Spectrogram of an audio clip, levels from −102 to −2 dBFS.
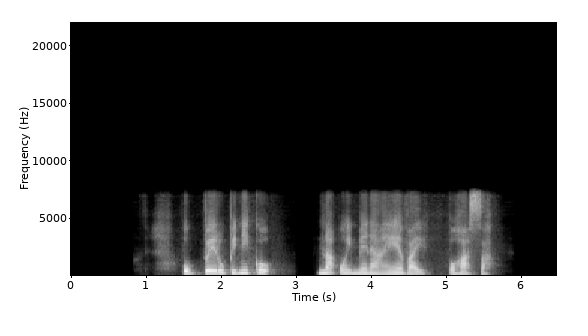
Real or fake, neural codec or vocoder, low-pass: fake; codec, 16 kHz, 0.3 kbps, FocalCodec; 7.2 kHz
